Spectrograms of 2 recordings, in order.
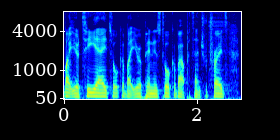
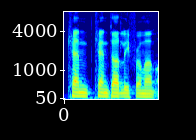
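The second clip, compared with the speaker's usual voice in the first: usual speaking voice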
